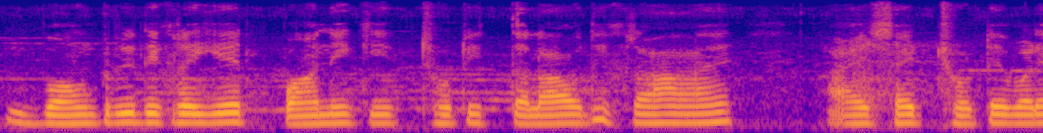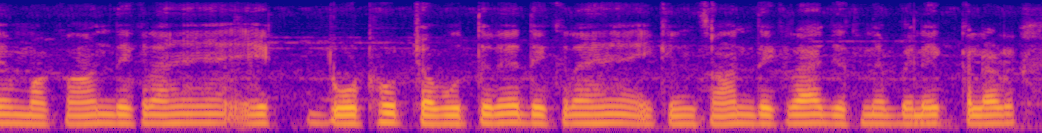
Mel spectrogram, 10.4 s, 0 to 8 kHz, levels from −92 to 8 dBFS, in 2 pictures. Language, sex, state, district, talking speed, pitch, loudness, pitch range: Hindi, female, Jharkhand, Jamtara, 200 wpm, 150 Hz, -17 LUFS, 145-155 Hz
